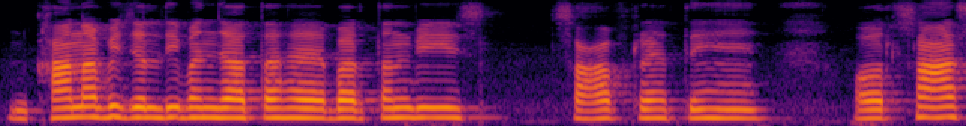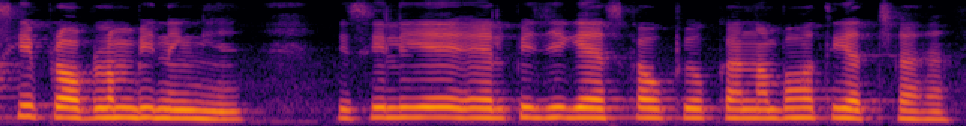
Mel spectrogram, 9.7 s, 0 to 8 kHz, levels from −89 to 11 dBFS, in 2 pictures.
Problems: none marked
